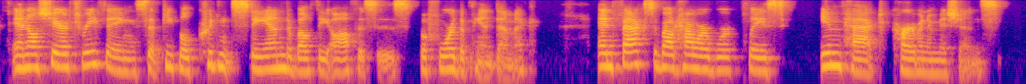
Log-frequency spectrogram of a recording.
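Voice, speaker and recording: A woman with an American accent and medium pitch speaks at a fairly slow pace, somewhat breathy, in a very clean recording with a silent background. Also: ordinary pitch variation. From Maine, US. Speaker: featured speaker on workplace design. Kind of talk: presentation to a professional association. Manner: formal.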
